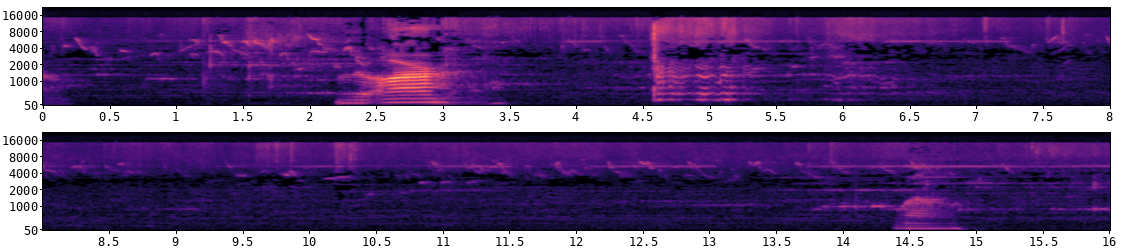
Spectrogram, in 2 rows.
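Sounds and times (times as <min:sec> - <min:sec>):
hum of bee colony: 0:00.0 - 0:16.0
bee buzzing close by: 0:03.2 - 0:14.0, 0:14.8 - 0:16.0.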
